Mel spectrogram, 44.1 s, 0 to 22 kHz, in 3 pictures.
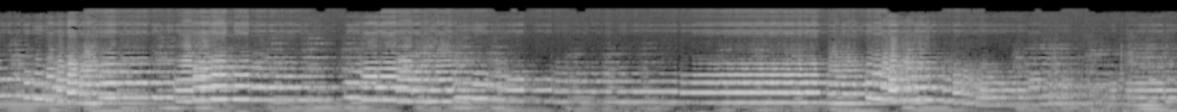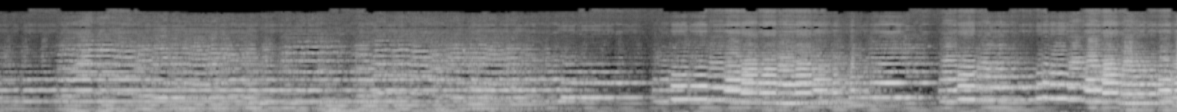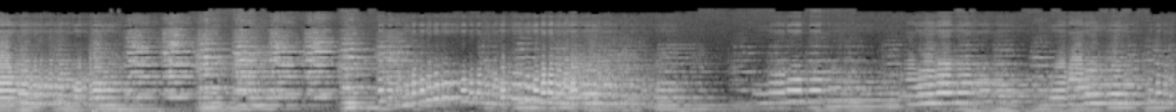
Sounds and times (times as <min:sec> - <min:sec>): Trombone: 0:00.0 - 0:16.5, 0:20.6 - 0:31.2
Cello: 0:00.0 - 0:44.1
Trumpet: 0:00.0 - 0:44.1.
